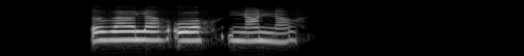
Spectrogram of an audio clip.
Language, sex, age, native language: Icelandic, female, 9, Icelandic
